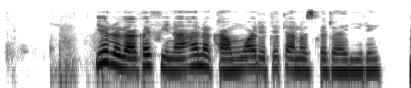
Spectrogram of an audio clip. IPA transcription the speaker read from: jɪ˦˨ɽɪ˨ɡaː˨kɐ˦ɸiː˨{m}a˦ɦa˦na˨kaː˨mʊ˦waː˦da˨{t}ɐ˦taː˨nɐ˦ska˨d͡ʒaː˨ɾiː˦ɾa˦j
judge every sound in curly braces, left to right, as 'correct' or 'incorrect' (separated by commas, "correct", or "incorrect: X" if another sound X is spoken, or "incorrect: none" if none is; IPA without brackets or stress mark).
incorrect: n, correct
